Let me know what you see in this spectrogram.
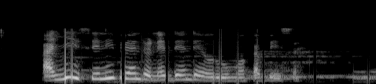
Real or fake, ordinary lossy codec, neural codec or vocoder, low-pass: real; MP3, 32 kbps; none; 5.4 kHz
